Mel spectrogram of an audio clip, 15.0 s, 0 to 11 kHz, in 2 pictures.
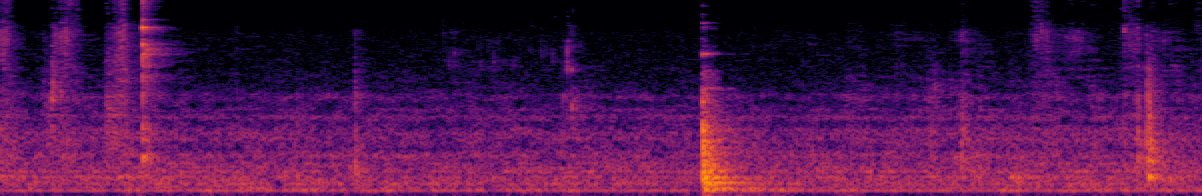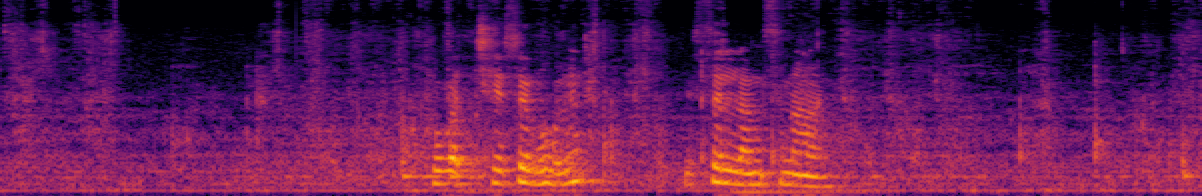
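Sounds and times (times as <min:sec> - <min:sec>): spoon stirring wet batter: 0:00.0 - 0:01.2, 0:05.4 - 0:15.0.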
